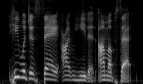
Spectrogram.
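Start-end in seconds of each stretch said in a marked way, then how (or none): none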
